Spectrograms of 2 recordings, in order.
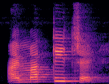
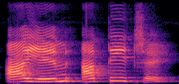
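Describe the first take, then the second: First: I am is shortened into one syllable. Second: I am is said as two full words.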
